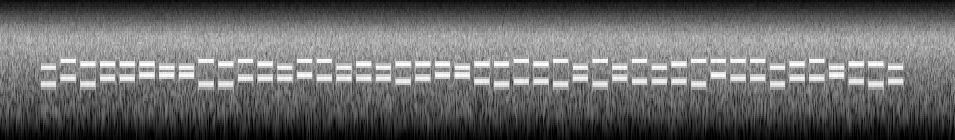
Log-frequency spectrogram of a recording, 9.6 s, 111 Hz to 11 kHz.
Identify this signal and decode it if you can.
DTMF, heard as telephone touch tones, dialled by machine, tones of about 150 ms, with radio hiss. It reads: 192880**32987#9787580*526537376453#99189*524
